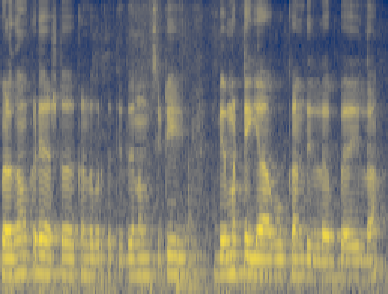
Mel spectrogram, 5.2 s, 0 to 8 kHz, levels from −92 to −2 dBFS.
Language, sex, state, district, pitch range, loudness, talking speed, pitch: Kannada, male, Karnataka, Belgaum, 125-140 Hz, -17 LUFS, 70 wpm, 130 Hz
